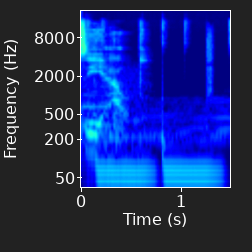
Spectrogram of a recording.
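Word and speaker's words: cout: a character output stream this is pronounced C out but a see out gr is an operator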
